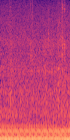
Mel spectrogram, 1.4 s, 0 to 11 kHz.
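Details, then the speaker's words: 1995 Honda Civic after welding the exhaust at the broken hook thought to have caused a leak: steady, even low idle rumble with no ticking, puffing or rasp; sounds sealed and like a normal Honda. "pretty straight pretty even went ahead and welded the hook i think the hook is where uh it actually had the exhaust leak that broke and caused exhausted pretty much sounds like a honda should"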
